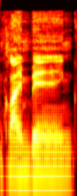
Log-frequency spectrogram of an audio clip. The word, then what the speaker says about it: climbing: I'm pretty sure it's a silent B. It's rock climbing, not rock climbing.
